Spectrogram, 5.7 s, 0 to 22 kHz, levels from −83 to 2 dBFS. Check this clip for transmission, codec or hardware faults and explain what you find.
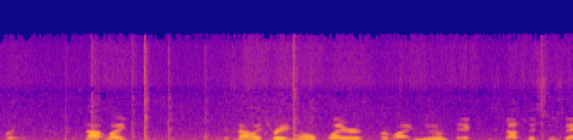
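Two related faults come from an over-aggressive noise suppressor, which is acting on room noise that sits only about 8 dB below the speech.

Noise suppressor artifacts run through the whole clip. Frame by frame, the suppressor pulls down every band it judges to be steady noise, by about 19 dB. The background therefore drops away in gaps and swells back under speech. Plain room noise would stay level and smooth; this pumps with the speech.

Speech cut by the noise suppressor happens at 0.04–0.25 s, 0.73–1.27 s, 2.23–2.41 s, 2.61–3.33 s, 3.60–4.29 s, 4.47–4.70 s, 4.87–5.10 s and 5.28–5.69 s. The suppressor mistakes softer speech for noise and drops it with the background, by about 19 to 22 dB at worst. Each time, between a fraction of a second and nearly half a second of speech sounds swallowed or faint. 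A network dropout would leave a hard silence or a glitch, but these parts fade out softly and come back.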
